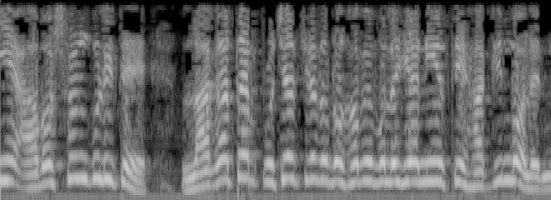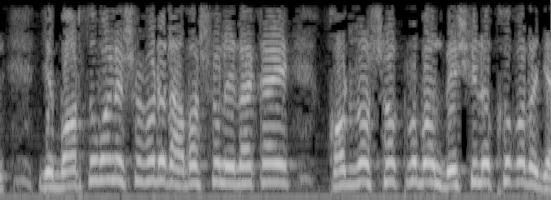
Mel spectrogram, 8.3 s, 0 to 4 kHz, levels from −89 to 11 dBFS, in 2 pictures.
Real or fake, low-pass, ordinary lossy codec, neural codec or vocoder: real; 3.6 kHz; none; none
